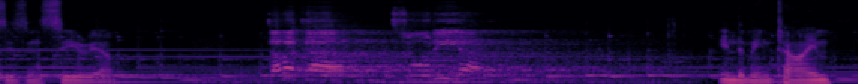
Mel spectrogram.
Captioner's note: speaking Arabic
